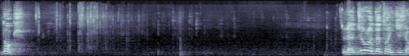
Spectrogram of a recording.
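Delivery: talking with mouth full. A YouTuber restates the topic to viewers while eating, talking with mouth full. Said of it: "Pardon, je parle la bouche ouverte. La bouche pleine".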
